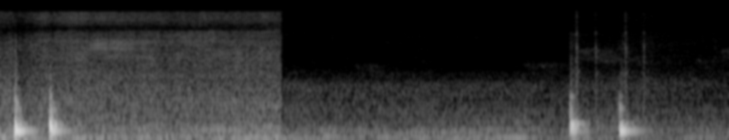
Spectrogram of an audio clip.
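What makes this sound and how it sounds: Four short, dull knocks land on a wooden beehive holding a honeybee colony, two at the start and two near the end, to compare its response with a queenright hive. Between the knocks only a faint, low background sound is heard, with no strong roar from the bees. The hive is queenless.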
